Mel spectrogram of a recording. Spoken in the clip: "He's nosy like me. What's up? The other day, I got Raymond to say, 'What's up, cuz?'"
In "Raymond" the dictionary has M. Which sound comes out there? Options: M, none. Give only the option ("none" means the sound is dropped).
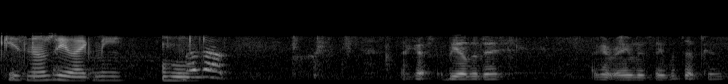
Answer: none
